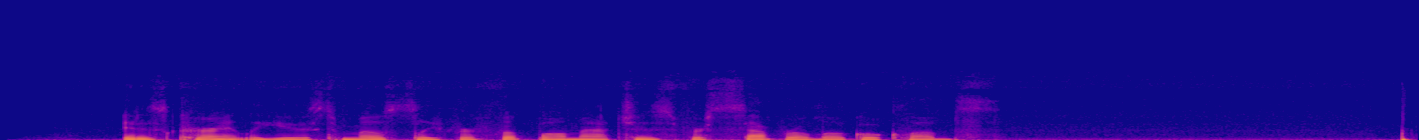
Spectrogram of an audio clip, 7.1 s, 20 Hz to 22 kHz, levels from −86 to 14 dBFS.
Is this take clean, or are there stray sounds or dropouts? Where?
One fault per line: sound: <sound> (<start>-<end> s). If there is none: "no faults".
no faults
